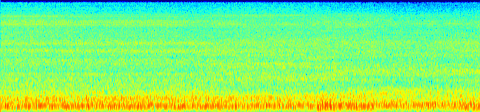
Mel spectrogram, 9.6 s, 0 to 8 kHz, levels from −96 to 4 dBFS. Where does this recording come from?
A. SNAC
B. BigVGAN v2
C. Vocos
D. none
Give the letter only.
D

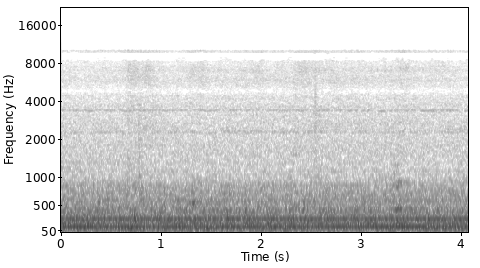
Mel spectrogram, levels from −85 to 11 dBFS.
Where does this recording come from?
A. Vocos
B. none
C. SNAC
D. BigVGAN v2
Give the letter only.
B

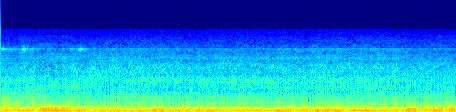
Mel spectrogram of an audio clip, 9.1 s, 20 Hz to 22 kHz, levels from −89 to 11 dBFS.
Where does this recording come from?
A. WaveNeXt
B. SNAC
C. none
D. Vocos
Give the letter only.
D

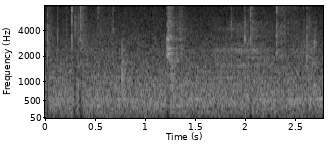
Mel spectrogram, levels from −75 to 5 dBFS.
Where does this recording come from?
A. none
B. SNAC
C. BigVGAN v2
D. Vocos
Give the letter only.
A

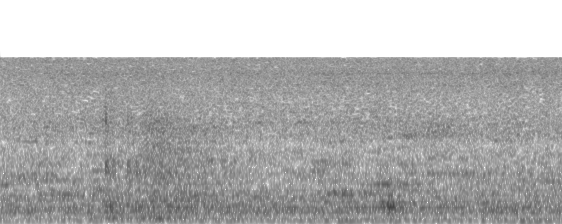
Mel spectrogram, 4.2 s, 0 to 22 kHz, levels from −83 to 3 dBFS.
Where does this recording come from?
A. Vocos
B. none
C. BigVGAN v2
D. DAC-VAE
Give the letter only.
B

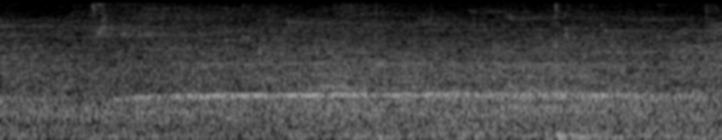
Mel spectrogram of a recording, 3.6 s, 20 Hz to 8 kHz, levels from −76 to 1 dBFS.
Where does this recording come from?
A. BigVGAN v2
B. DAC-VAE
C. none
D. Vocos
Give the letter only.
D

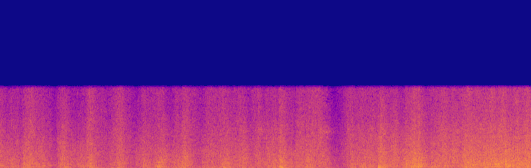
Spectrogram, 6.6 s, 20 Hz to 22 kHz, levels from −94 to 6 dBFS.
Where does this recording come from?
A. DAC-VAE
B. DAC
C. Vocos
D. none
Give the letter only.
D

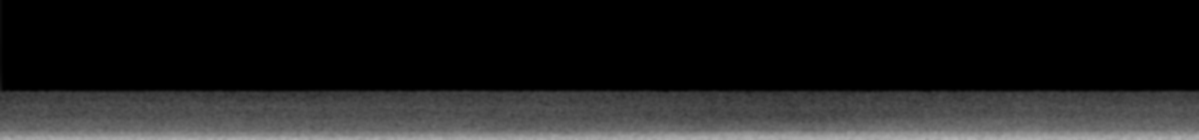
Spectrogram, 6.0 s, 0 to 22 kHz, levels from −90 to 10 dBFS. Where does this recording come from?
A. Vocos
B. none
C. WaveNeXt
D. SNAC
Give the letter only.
B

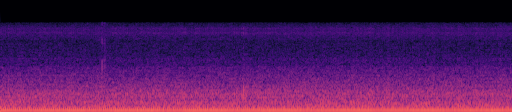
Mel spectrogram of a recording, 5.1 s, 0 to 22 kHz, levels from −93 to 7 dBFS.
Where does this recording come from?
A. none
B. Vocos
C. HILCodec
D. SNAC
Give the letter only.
A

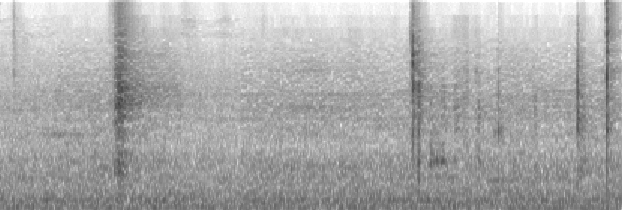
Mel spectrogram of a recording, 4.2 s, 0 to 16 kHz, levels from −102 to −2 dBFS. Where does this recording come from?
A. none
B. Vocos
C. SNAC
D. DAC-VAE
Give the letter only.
B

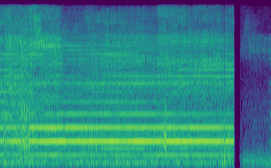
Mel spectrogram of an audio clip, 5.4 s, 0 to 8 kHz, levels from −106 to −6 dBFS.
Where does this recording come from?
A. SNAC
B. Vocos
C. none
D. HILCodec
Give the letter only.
C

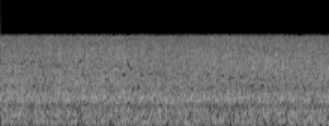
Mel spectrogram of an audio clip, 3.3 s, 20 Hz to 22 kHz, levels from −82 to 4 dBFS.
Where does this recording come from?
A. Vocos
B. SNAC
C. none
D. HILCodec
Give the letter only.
C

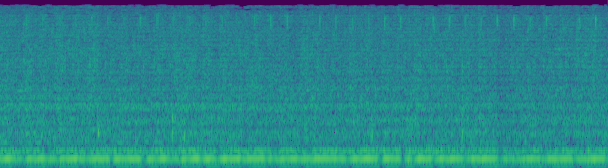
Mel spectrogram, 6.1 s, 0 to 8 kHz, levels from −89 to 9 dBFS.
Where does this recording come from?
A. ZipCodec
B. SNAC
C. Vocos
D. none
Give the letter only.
D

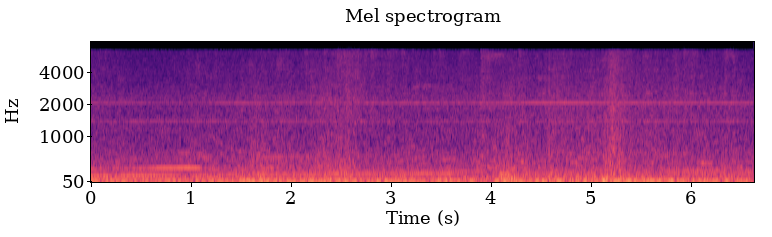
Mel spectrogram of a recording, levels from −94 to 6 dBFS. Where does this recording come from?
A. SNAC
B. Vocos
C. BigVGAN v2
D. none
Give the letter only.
D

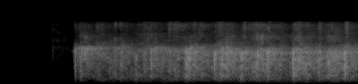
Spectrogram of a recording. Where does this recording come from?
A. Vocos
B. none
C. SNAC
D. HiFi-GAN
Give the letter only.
A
